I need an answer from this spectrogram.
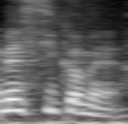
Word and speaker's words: Messikommer: Je suis incapable de prononcer. Je m'appelle Messicomer.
